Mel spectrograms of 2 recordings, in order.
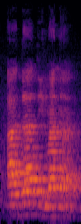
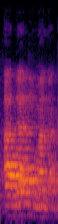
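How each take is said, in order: First: The Arabic d in "Ada di mana?". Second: "Ada di mana?" with the Indonesian d. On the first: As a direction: say "Ada di mana?" slowly with the back d. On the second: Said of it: "Tapi kalau kita enggak". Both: Shown as a demonstration.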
